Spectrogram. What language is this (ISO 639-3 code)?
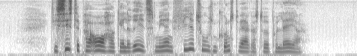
dan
